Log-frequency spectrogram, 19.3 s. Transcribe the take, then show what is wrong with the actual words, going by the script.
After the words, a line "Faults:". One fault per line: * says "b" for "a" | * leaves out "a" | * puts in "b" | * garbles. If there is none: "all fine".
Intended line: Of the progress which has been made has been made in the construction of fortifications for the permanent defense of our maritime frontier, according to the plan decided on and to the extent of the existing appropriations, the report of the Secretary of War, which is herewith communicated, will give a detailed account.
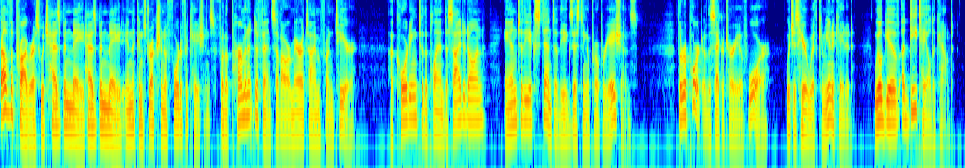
Of the progress which has been made has been made in the construction of fortifications for the permanent defense of our maritime frontier, according to the plan decided on and to the extent of the existing appropriations, the report of the Secretary of War, which is herewith communicated, will give a detailed account.
Faults:
all fine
